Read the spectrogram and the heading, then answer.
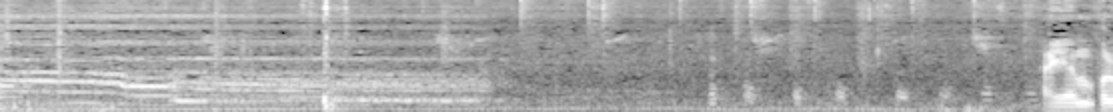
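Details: A Pelung rooster, prompted to crow by a hen placed beneath its perch, gives a long, drawn-out crow that steps down in pitch, followed by a man talking.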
